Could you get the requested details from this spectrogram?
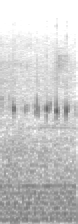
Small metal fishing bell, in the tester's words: しばらく水に浸かっているが、まだ少しガタガタと音がする。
